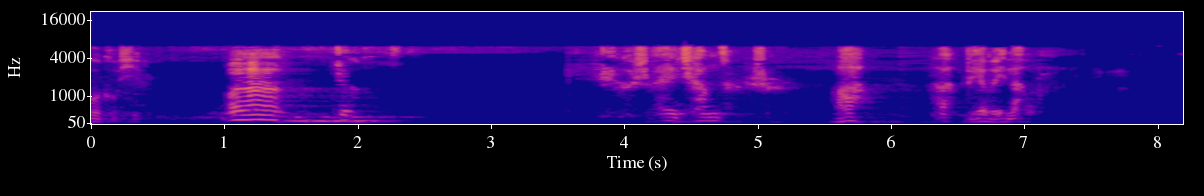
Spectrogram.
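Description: A middle-aged man speaks with emphasis, close by.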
